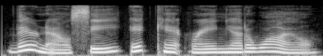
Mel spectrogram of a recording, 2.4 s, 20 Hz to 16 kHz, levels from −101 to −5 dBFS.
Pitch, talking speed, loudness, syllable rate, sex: 210 Hz, 200 wpm, -14 LUFS, 4.8 syllables/s, female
